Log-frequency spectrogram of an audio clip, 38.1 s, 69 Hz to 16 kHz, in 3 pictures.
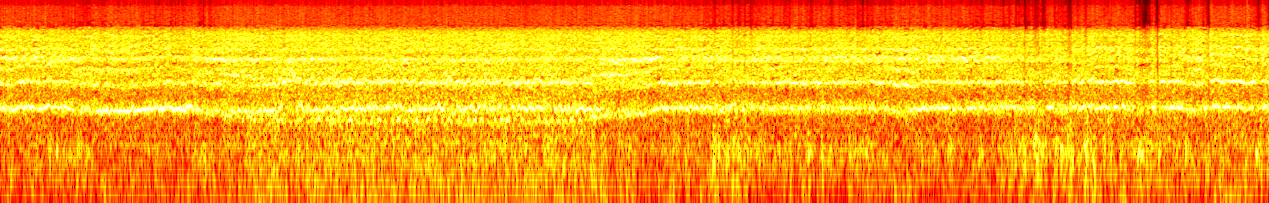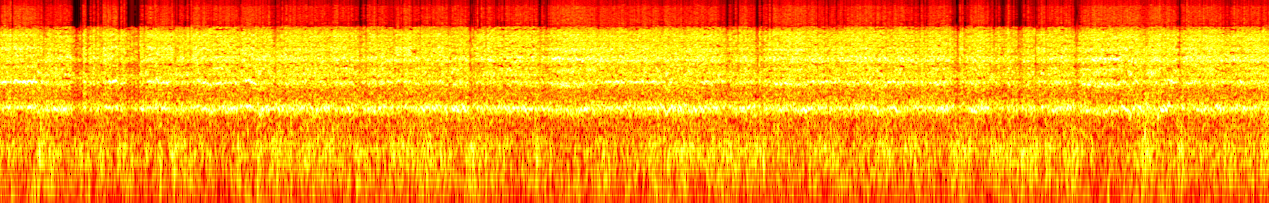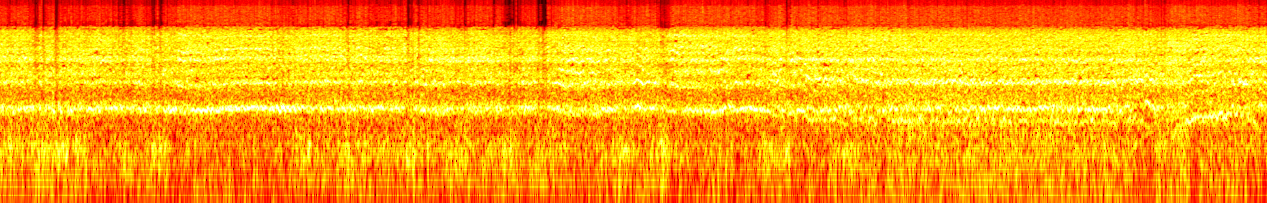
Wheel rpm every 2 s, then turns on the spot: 220, 200, 200, 220, 230, 230, 230, 230, 230, 230, 230, 230, 230, 230, 230, 230, 210, 190, 140.
none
